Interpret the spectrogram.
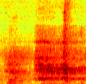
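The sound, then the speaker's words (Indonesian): A person imitates Darth Vader's heavy, mechanical respirator breath from Star Wars with their voice, a single close, raspy inhale shifting into a hissing exhale. “Yang gue tau tuh Darth Vader tuh kalau napas ada suara.”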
